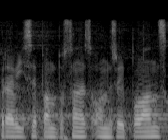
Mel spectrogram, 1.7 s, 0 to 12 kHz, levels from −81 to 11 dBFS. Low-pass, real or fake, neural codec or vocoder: 7.2 kHz; real; none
